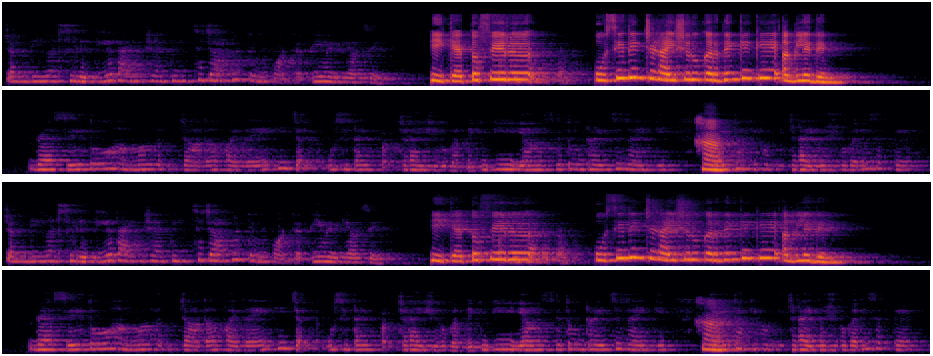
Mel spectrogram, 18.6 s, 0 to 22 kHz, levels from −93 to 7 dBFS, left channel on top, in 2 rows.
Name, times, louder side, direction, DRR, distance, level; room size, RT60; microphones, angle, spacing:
voice 1, 0.0-3.8 4.9-5.7 9.5-18.4, right 1 dB, 70° right, 3 dB, 0.9 m, -41 dB
voice 2, 4.3-5.3 5.9-8.4 16.2-16.5, left 4 dB, 50° left, 13 dB, 0.3 m, -22 dB
13.0 x 9.8 x 5.1 m, 0.96 s
head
